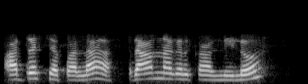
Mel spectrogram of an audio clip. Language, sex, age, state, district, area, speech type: Telugu, female, 45-60, Andhra Pradesh, Chittoor, rural, conversation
